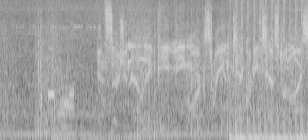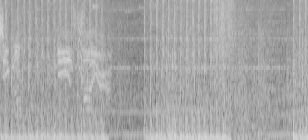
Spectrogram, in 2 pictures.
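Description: Rapid automatic gunfire from GTA Online during a heist setup, loud bursts rattling in long sustained strings with brief pauses, mixed with game sounds and players talking over it.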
